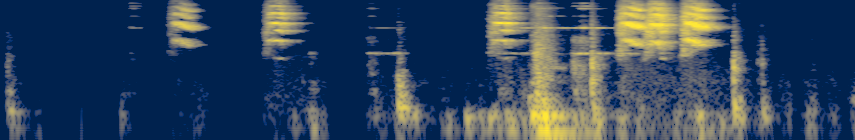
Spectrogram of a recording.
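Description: A series of harsh, high-pitched animal squawks: single calls about two and three seconds in, then a louder run of several calls near the end. A low rumble or thumping sits under the calls around five to six seconds in.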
